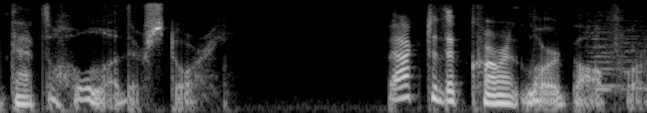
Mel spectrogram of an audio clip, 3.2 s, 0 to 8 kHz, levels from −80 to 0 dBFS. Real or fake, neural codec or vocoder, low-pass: real; none; 7.2 kHz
